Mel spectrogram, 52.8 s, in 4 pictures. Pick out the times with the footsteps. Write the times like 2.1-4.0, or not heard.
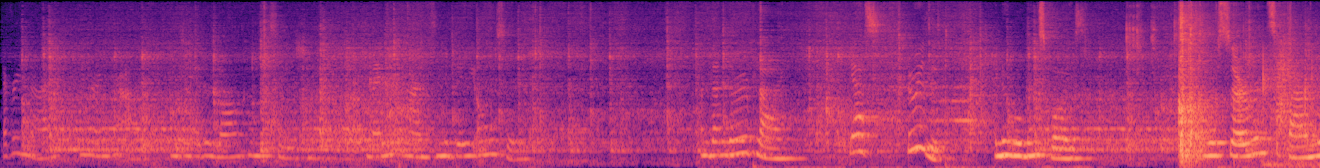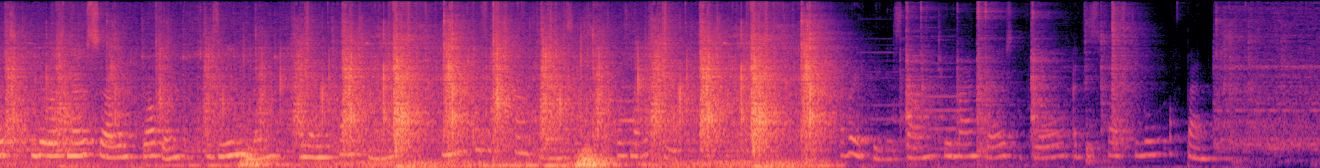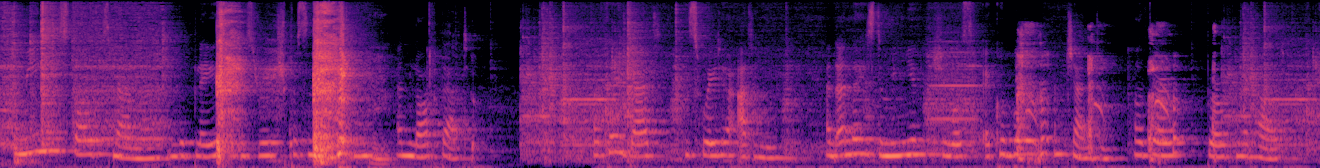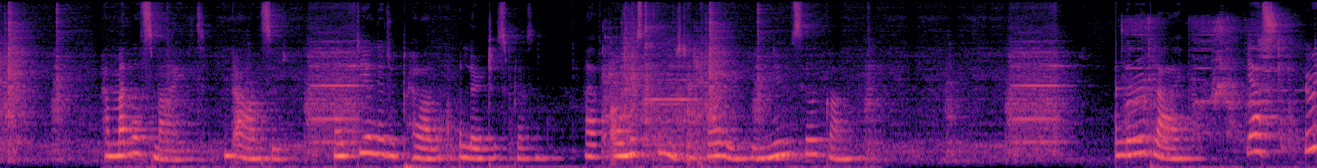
11.6-21.6.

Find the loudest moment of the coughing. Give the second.
30 s.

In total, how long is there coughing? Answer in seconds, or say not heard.
4 s.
